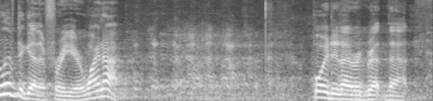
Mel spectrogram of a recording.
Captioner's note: laughter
